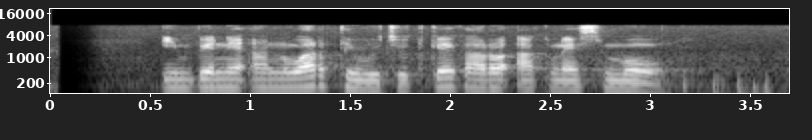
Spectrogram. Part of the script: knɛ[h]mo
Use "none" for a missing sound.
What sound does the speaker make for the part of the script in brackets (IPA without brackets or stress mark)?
s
